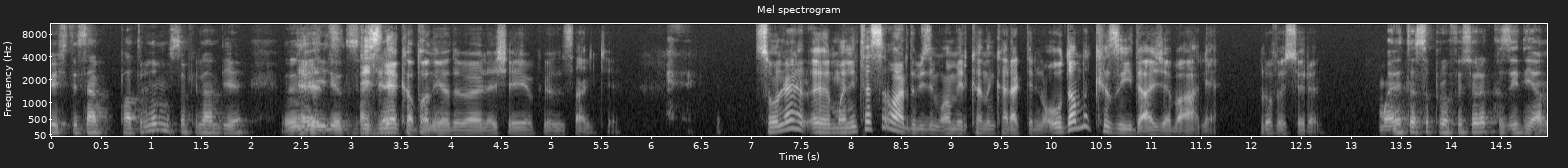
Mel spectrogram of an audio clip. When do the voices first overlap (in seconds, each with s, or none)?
2.5 s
